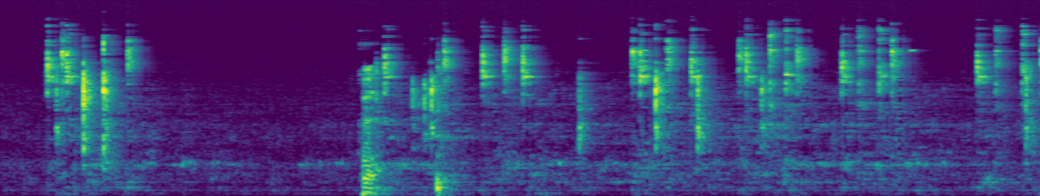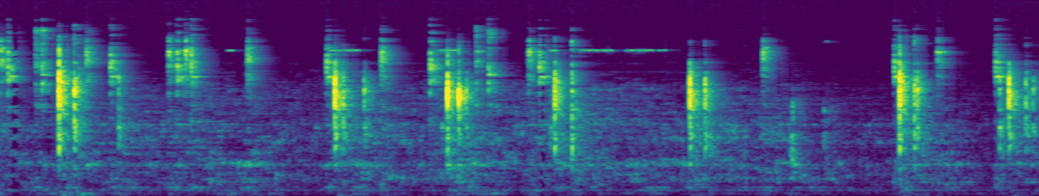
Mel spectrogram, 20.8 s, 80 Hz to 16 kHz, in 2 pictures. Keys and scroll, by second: 0.6 1, 3.9 3, 10.8 1, 13.6 3, 14.7 w, 15.8 1, 17.1 3, 19.2 1, 20.3 3.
